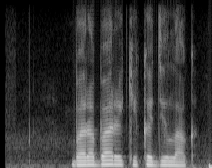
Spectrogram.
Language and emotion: Russian, neutral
